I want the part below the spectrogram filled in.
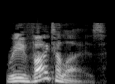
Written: revitalize

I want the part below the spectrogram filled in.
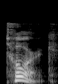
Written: torc

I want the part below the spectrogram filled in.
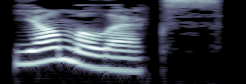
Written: yamilex

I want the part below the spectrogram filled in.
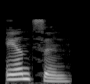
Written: anson

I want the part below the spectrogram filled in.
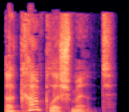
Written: accomplishment

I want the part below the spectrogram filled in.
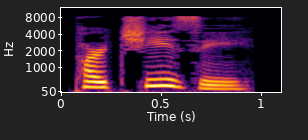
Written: parcheesi

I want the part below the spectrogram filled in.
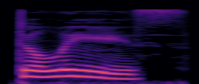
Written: deliz

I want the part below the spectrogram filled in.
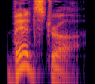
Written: bedstraw

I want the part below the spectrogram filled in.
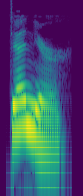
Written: denyer

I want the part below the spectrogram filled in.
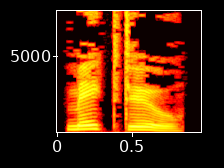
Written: make-do

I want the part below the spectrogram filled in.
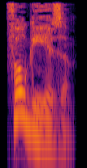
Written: fogyism

